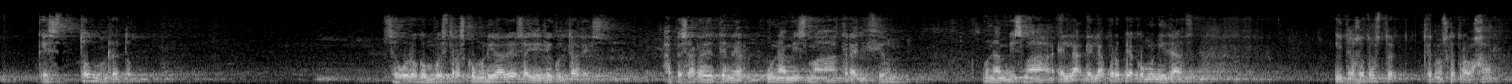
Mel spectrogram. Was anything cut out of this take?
no; 0 cuts

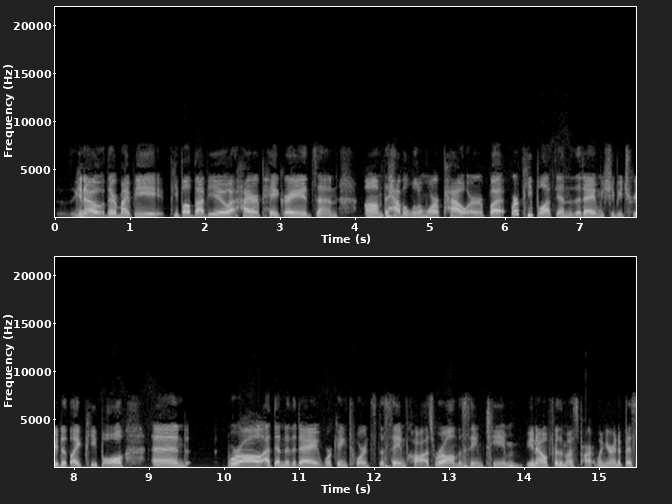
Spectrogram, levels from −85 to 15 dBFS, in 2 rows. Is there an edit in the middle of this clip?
no; 0 cuts

